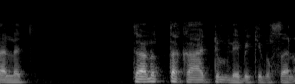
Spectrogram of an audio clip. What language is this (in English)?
Malayalam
